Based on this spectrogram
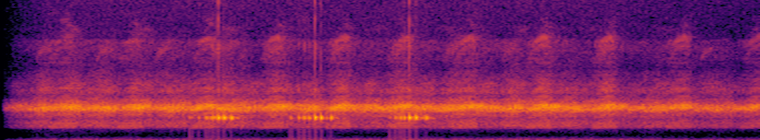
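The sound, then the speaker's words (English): A dense, steady chorus of frogs trills continuously, with three louder croaks breaking through near the middle. No voices. “Early the next morning, Kirby arrived on schedule to transfer the frogs from the cabinet to the freezer.”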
